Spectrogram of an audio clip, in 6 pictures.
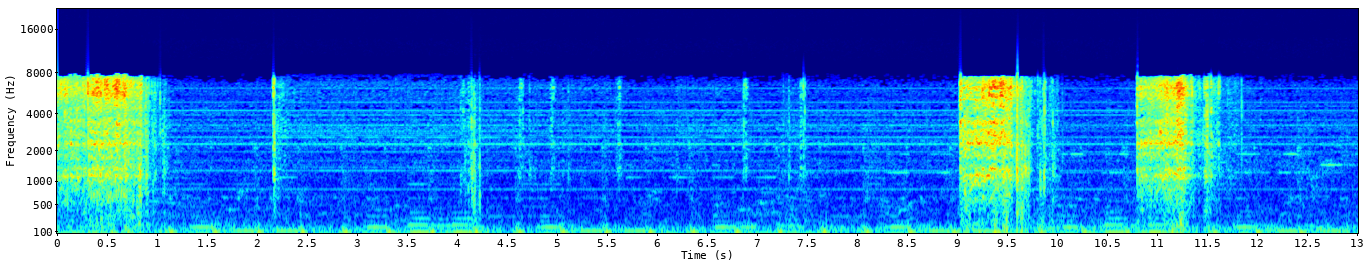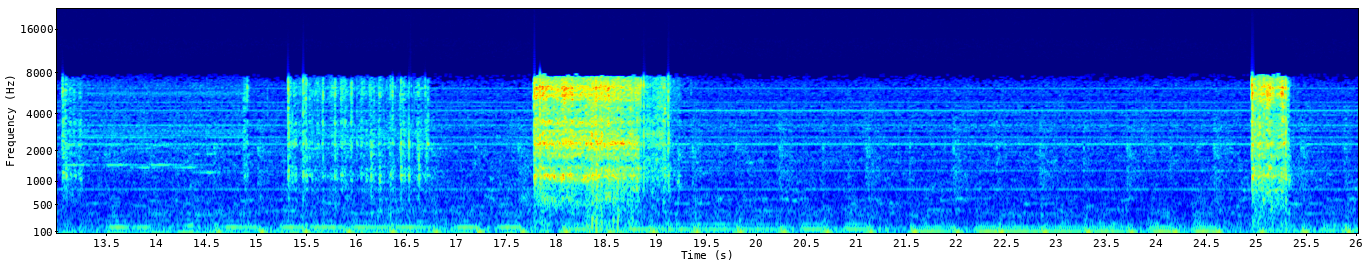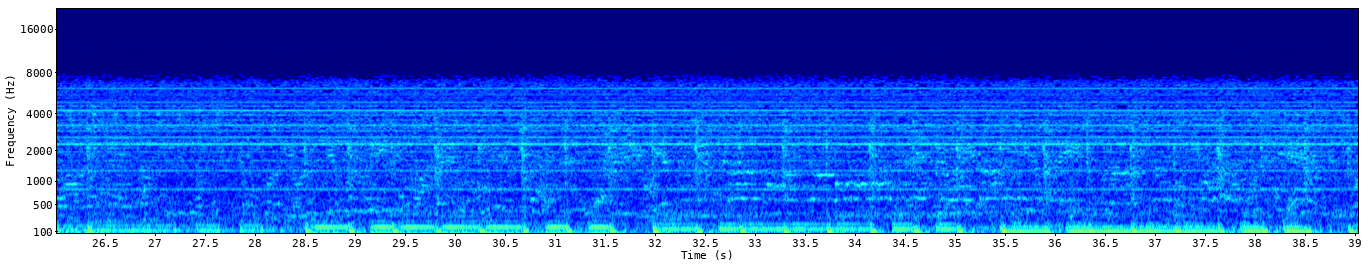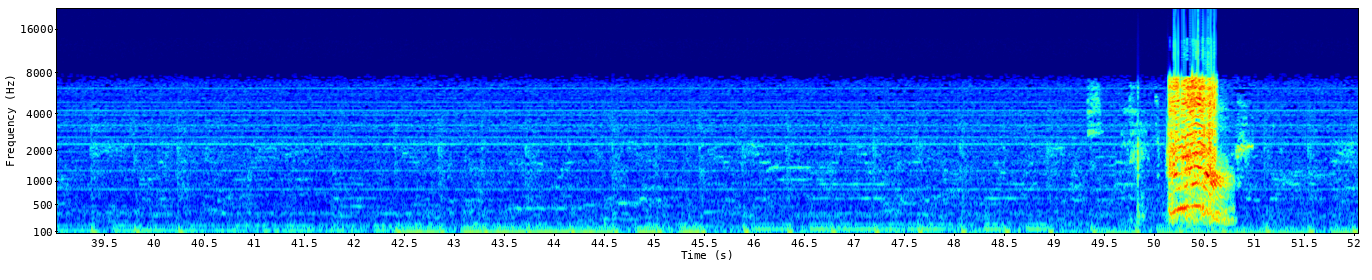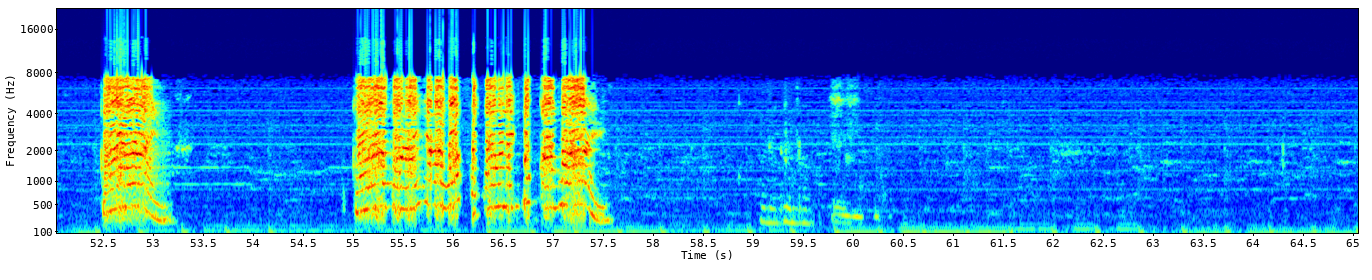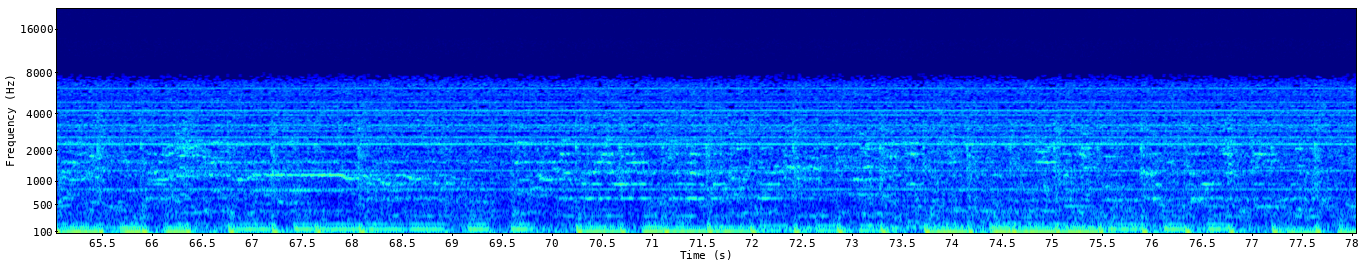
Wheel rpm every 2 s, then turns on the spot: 50, 0, 10, 0, 40, 40, 0, 0, 10, 40, 0, 0, 10, 0, 0, 0, 0, 0, 0, 0, 0, 0, 0, 0, 0, 0, 0, 0, 0, 0, 0, 0, 0, 0, 0, 0, 0, 0, 0.
none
